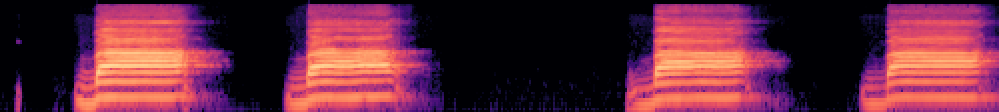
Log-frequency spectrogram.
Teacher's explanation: দুই ঠোঁটের ভিজা অংশ থেকে এক আলিফটা নিয়ে উচ্চারণ করতে হবে। বা, বা, বা, বা, এক আলিফ টান।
